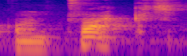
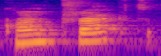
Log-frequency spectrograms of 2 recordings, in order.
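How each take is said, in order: First: ConTRACT, second syllable stressed and drawn out. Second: CONtract, first syllable high and strong; stress on first syllable. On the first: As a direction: hit TRACT in contract. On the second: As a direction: punch CON in contract, drop the rest. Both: Shown as a demonstration. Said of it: "either on the initial or the second one".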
